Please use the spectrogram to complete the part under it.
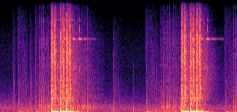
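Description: Rapid bursts of rifle fire ring out close by.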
